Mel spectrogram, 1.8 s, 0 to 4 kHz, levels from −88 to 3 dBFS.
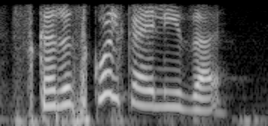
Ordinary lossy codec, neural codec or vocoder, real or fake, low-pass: none; vocoder, 44.1 kHz, 128 mel bands, Pupu-Vocoder; fake; 3.6 kHz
